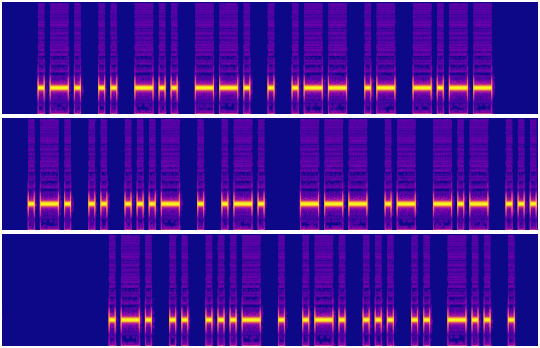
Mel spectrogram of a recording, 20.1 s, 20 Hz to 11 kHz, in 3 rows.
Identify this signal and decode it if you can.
Morse code, heard as a keyed tone, about 16 wpm, 800 Hz. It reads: RIDGEWAY RIVEROAKS RIVERSIDE
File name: CW Code Groups @15WPM / fromSM's / Cities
